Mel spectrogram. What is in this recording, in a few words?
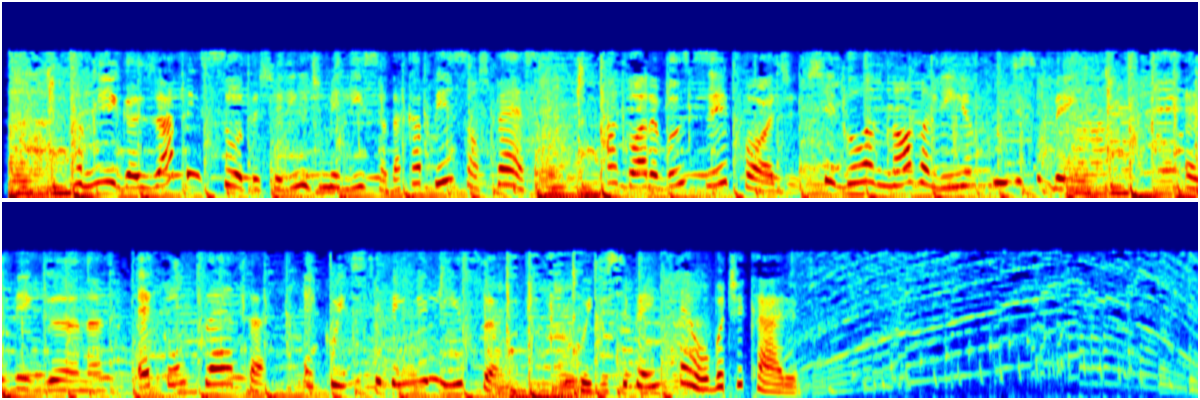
portuguese brazilian commercial; portuguese brazilian voice talent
